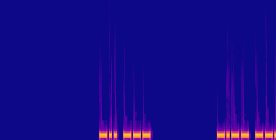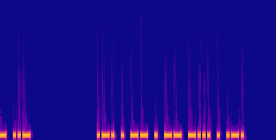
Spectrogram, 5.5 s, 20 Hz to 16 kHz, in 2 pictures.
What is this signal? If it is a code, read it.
Morse code, heard as a keyed tone, about 51 wpm, 700 Hz. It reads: DO YOU REMEMBER
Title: 4x Word-Spacing - Sentences from Top 400 Words - 50wpm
